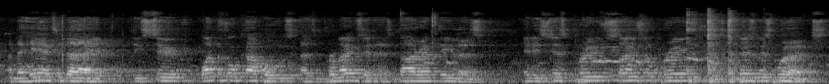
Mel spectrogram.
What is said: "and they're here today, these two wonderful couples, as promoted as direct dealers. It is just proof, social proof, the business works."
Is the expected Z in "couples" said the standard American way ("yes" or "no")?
yes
